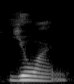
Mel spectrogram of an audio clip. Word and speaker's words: yuan: Am I pronouncing the word correctly? Yuan.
